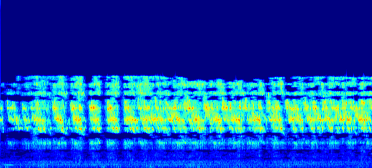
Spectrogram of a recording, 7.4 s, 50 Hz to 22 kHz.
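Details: Seven-day-old European pied flycatcher chicks in a nest box, 23 June 2012, keep up a thin, high, hissing chorus of begging calls, pulsing a few times a second, over a low muffled rumble.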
